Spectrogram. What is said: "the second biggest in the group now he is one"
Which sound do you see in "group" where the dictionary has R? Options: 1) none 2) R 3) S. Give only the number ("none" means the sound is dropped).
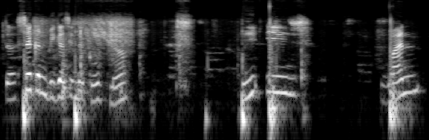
1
